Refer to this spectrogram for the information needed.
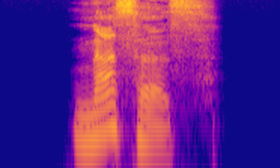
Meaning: genitive singular of Nass
- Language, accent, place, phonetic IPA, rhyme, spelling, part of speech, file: German, Germany, Berlin, [ˈnasəs], -asəs, Nasses, noun, De-Nasses.ogg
